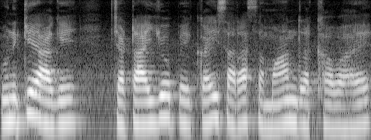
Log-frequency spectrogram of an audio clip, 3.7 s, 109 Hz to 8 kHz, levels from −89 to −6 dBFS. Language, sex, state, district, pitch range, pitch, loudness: Hindi, male, Chhattisgarh, Bilaspur, 170-185 Hz, 180 Hz, -17 LUFS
